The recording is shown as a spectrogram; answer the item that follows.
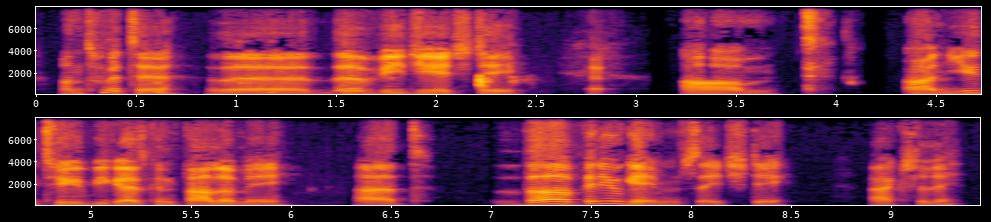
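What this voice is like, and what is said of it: Attempted British accent. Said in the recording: “I'm trying to do the British accent... I got bad at there at towards the end... When you said actually, that was pretty good”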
